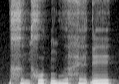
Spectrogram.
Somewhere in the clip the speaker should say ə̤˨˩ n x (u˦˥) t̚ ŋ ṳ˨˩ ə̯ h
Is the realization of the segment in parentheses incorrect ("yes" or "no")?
yes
